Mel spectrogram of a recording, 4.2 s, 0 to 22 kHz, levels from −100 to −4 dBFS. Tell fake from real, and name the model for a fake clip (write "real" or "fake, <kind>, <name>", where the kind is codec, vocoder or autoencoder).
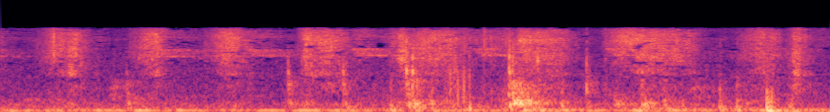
fake, vocoder, BigVGAN v2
